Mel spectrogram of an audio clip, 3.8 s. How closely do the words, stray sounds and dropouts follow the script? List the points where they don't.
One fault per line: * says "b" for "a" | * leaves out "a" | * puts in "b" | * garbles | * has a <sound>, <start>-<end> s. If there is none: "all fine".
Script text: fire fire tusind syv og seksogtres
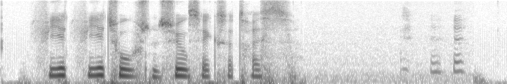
* has a laugh, 3.0-3.5 s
